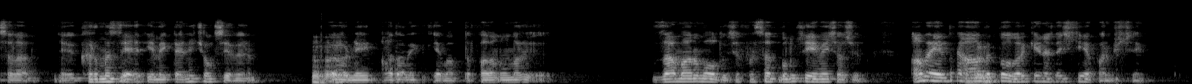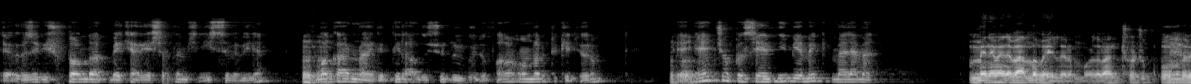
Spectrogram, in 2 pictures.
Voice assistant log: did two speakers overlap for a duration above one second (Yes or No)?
No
